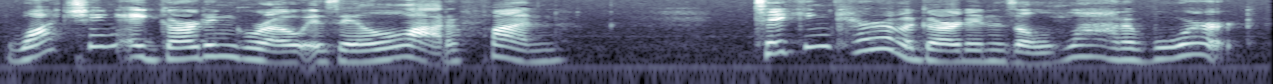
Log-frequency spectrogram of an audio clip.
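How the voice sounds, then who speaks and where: A woman in her thirties reads to small children in a teacher's manner, at a medium pitch. She keeps her phrasing simple and mixes the book's text with questions and asides to her listeners. It is recorded at home in a living room. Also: very animated, measured pace, fairly bright tone. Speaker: teacher reading aloud to children. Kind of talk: picture-book read-aloud with asides and questions to young listeners.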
